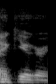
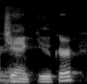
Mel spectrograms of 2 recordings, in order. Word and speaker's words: Cenk Uygur: I'm really bad with names, but I believe this is the correct pronunciation. Cenk Uygur. Cenk Uygur.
